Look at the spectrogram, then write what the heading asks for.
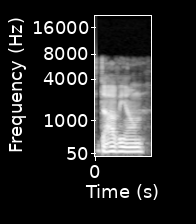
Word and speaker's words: Davion: Davian I guess it depends on what part of the FedSuns you live in, how you pronounce it. It's like the redneck version is probably Davian. Uh, and then like near New Avalon, it's Davion. Um, anyway, he is planning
